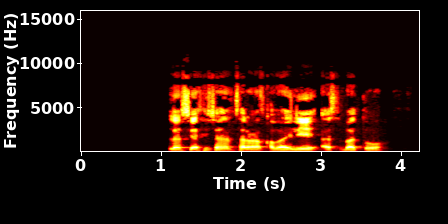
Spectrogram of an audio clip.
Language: Pashto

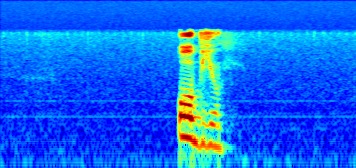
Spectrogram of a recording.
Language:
Russian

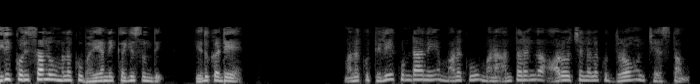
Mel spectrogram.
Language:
Telugu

